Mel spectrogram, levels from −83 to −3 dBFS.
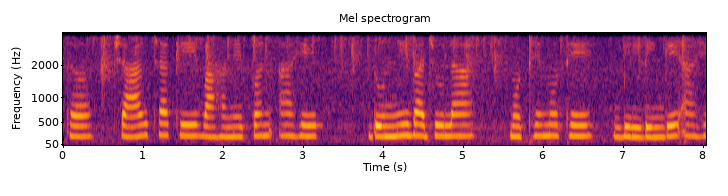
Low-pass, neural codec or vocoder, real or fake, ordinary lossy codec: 3.6 kHz; none; real; AAC, 32 kbps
